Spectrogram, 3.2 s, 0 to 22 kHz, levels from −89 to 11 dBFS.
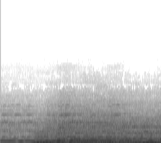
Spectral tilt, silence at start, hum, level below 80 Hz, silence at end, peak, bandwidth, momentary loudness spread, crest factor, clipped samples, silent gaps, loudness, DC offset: -6.5 dB/octave; 0 s; none; -38 dBFS; 0 s; -4 dBFS; 8.8 kHz; 7 LU; 14 dB; under 0.1%; none; -17 LUFS; under 0.1%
